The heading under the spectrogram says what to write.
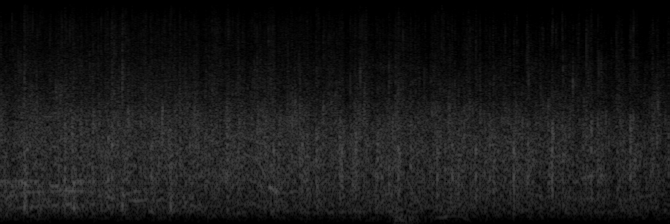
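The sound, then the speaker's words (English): A church audience claps hands to the Lord in a steady, dense wash of applause that holds at an even, fairly loud level for several seconds, with no voices standing out. “Oh, somebody clap your hands to the Lord.”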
